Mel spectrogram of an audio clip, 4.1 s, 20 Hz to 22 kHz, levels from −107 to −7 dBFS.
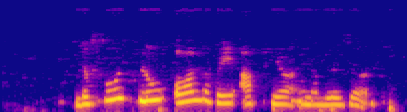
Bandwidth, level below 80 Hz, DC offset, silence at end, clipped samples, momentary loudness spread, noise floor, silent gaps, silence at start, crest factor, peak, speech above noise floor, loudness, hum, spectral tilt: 4.2 kHz; -56 dBFS; under 0.1%; 0.15 s; under 0.1%; 13 LU; -72 dBFS; none; 0.75 s; 16 dB; -6 dBFS; 51 dB; -21 LUFS; none; -11 dB/octave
